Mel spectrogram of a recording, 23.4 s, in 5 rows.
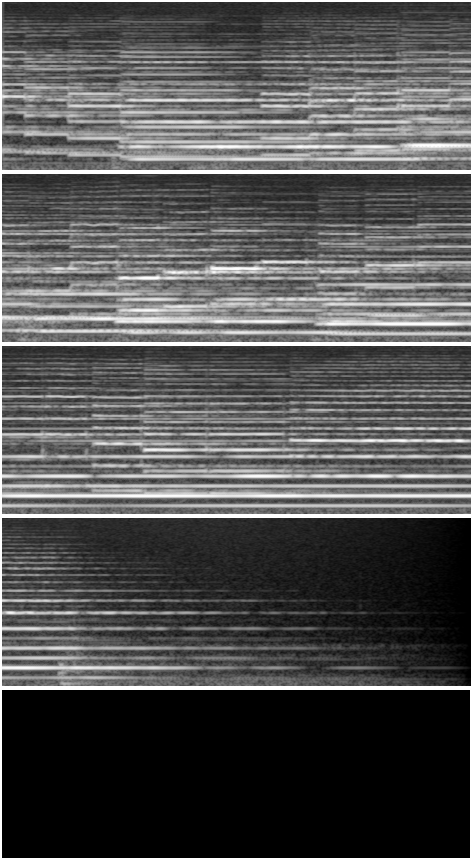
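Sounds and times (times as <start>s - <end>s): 
oboe playing variations: 0.0s - 18.0s.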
